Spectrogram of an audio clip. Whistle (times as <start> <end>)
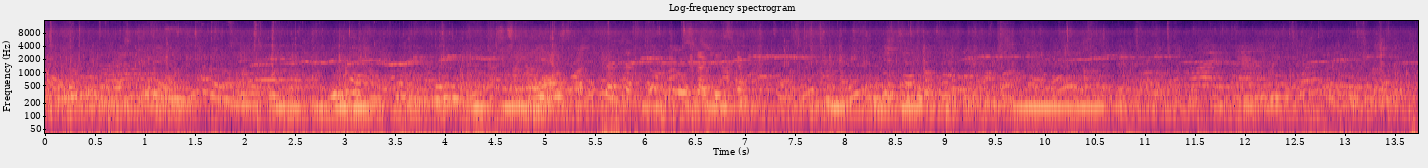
2.2 8.0, 9.3 11.9, 12.6 13.7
